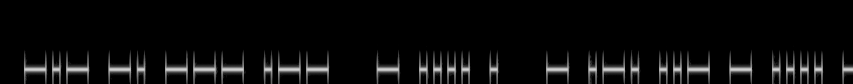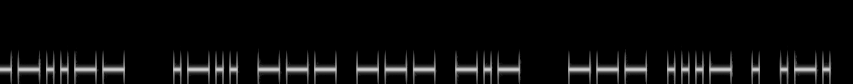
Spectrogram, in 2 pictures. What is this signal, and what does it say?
Morse code, heard as a keyed tone, about 17 wpm, 700 Hz. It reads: KNOW THE TRUTH, LOOK OVER
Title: Sentences from Top 800 Words 17wpm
